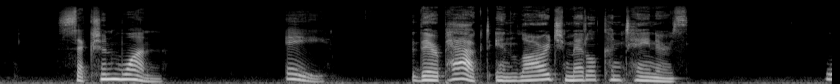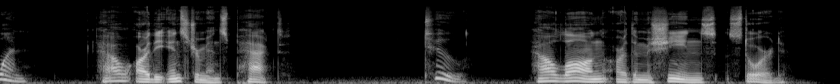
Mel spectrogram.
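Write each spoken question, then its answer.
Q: They're packed in large metal containers.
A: 1: How are the instruments packed?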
